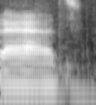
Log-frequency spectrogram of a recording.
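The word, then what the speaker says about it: adze: Adsa. No idea. And a hammer. I'm googling it. Paraphorps. Also googling it. And these other It's just pronounced ads.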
